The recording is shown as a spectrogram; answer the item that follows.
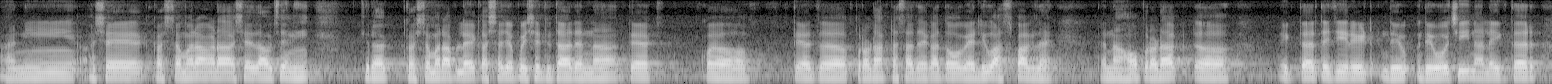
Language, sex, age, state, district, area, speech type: Goan Konkani, male, 18-30, Goa, Bardez, urban, spontaneous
